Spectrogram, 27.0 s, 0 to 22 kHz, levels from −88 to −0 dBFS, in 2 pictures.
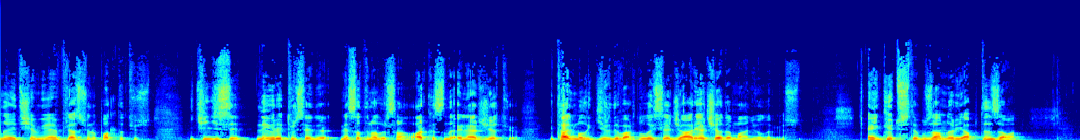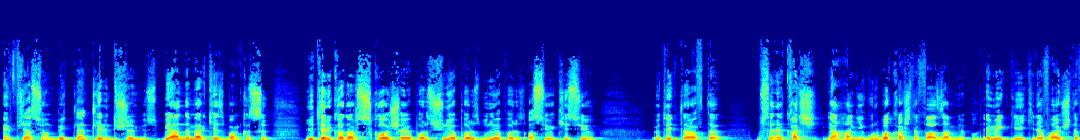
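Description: No technical faults can be heard at any point in the speech, and the signal stays steady and intact throughout.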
